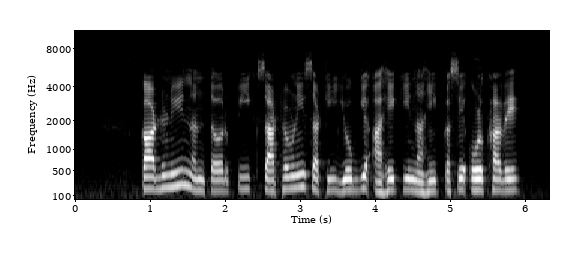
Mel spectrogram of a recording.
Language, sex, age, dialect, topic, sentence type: Marathi, female, 51-55, Standard Marathi, agriculture, question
